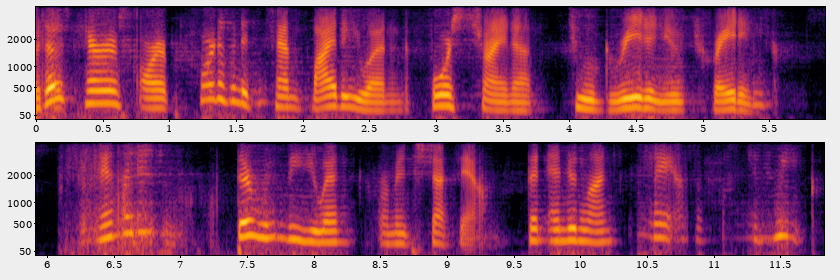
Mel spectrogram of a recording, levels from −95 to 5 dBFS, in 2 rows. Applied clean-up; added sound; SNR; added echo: neural separator model SepFormer WHAMR!.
